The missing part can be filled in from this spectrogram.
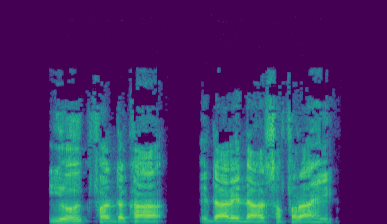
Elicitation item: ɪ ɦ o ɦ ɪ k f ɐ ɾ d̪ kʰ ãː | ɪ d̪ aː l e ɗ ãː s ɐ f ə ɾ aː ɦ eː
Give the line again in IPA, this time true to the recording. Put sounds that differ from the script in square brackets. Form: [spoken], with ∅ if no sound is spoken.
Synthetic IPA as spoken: ɪ ɦ o ɦ ɪ k f ɐ ɾ d̪ kʰ ãː | ɪ d̪ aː [ɾ] e ɗ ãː s ɐ f ə ɾ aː ɦ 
